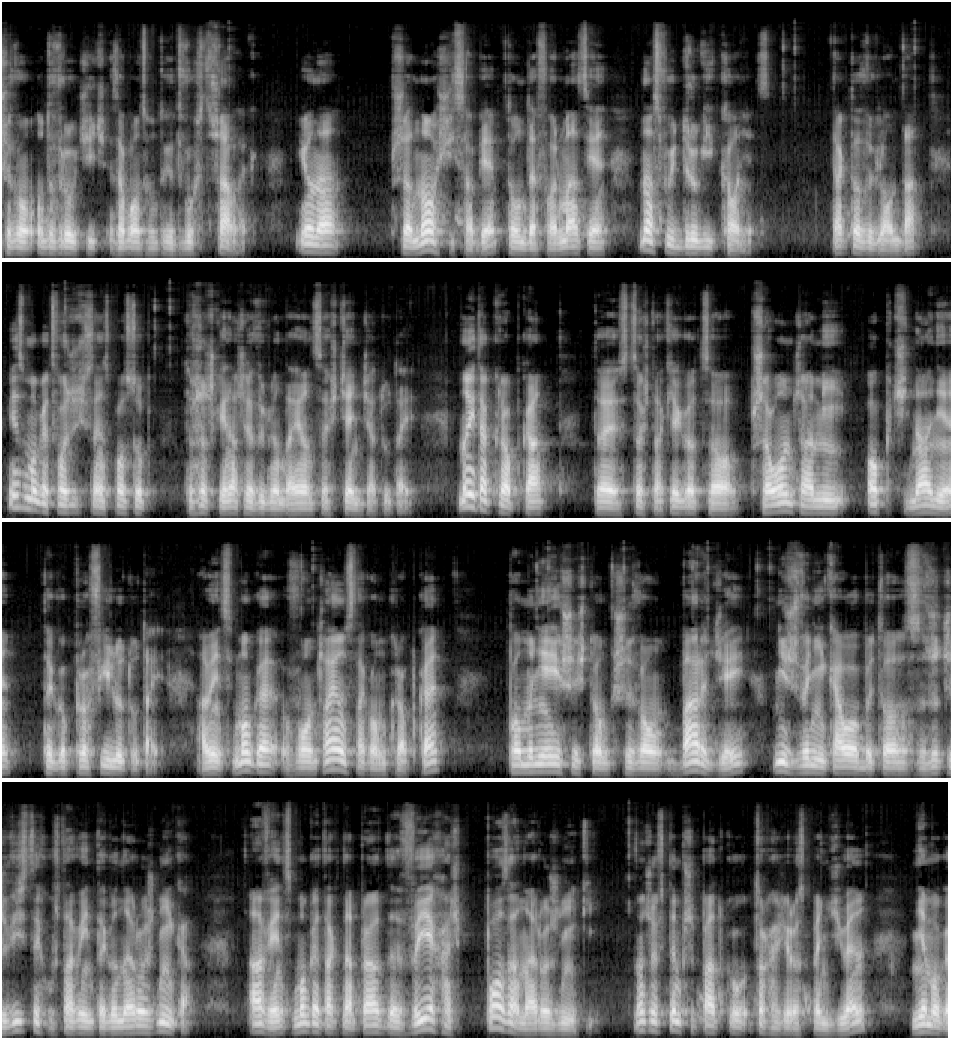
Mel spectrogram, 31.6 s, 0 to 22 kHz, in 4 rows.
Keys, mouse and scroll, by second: 1.7 click, 6.4 click, 7.4 click, 8.2 click, 9.1 click, 18.2 click, 20.2 click, 20.8 click, 21.5 click, 22.0 click, 27.0-29.0 drag, 29.4-29.8 scroll up 1, 29.9-30.2 scroll down 1, 30.4 shift+middle click.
